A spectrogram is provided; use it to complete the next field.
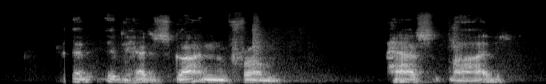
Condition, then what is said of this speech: Aphasia. This aphasia speech, wow, just these silences.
